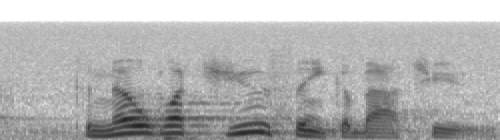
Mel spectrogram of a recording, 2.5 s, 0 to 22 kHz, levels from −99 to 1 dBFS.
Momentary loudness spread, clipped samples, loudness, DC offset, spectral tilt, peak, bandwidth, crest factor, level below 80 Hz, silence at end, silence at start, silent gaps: 15 LU; under 0.1%; -23 LUFS; under 0.1%; -7.5 dB/octave; -6 dBFS; 11.5 kHz; 18 dB; -50 dBFS; 0 s; 0 s; none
